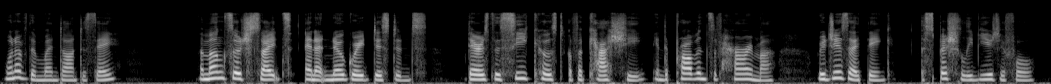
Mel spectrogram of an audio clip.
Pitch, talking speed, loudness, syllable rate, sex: 225 Hz, 190 wpm, -18 LUFS, 5.9 syllables/s, female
